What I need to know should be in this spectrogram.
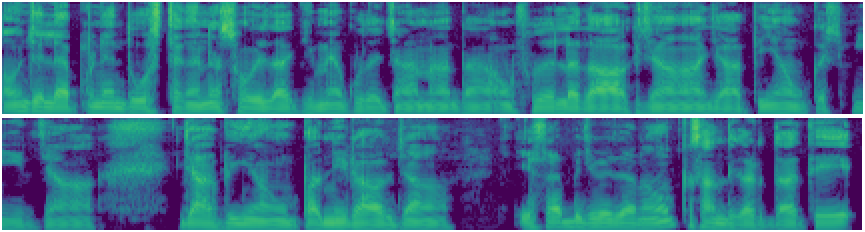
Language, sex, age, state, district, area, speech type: Dogri, female, 30-45, Jammu and Kashmir, Udhampur, rural, spontaneous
